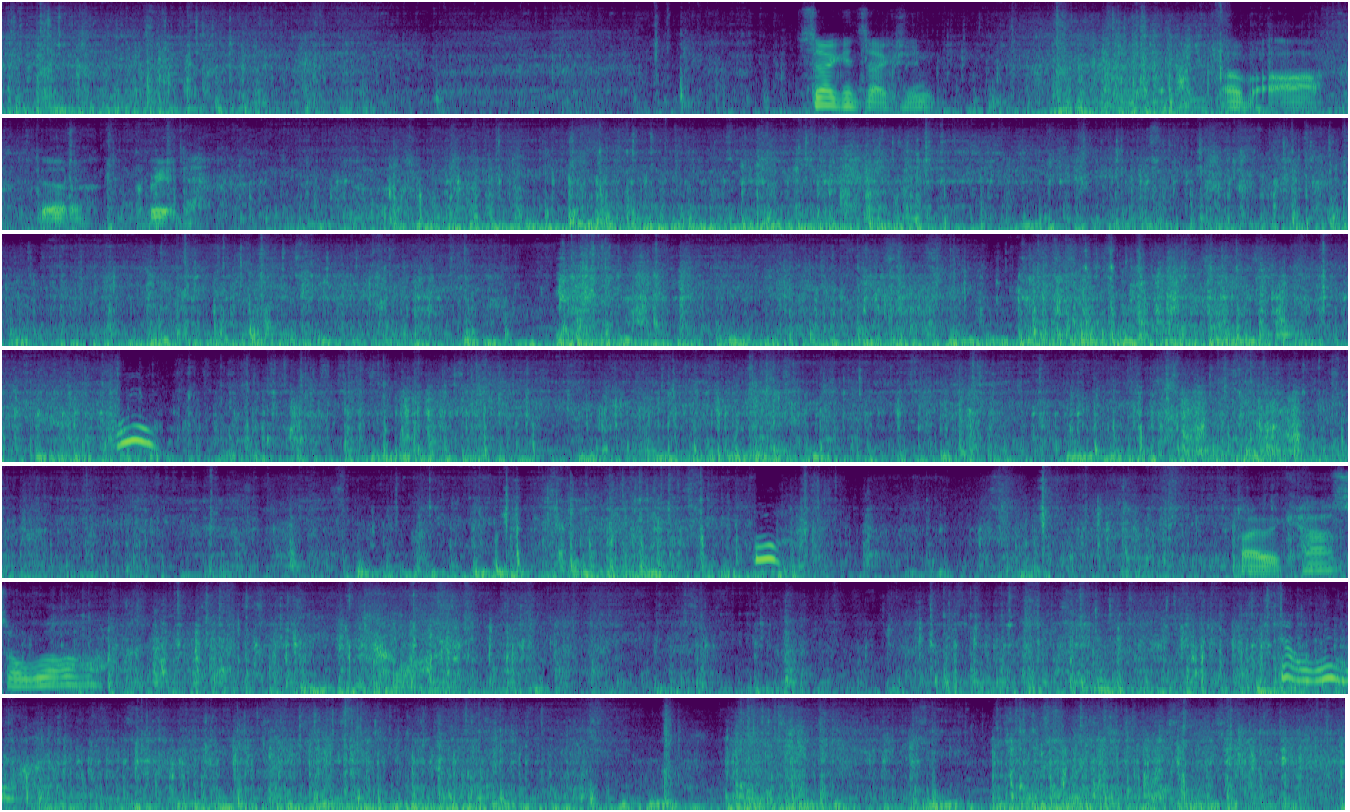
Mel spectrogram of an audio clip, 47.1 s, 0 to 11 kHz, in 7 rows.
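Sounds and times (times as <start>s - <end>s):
bike rattling over bumps: 0.0s - 47.0s
bike tyres rolling over dirt: 0.0s - 47.0s.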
